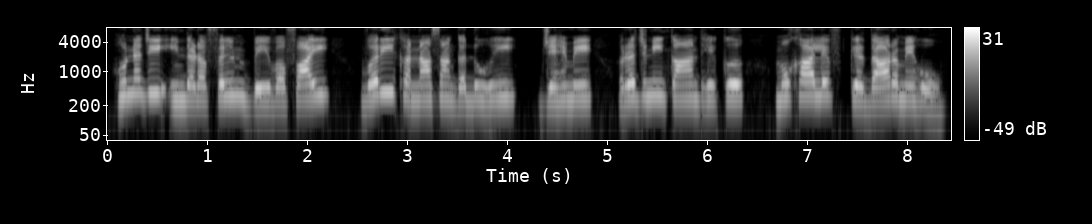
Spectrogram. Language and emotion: Sindhi, neutral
